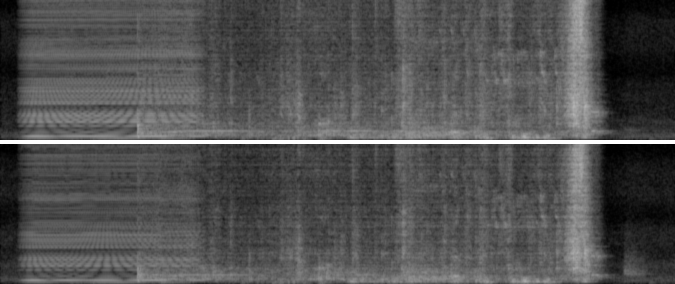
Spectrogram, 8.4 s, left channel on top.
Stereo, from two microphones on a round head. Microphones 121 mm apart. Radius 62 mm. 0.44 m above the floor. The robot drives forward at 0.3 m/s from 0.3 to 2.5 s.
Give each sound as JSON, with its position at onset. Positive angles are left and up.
{"t": 1.7, "sound": "a bird", "side_deg": 15, "distance_m": 0.8}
